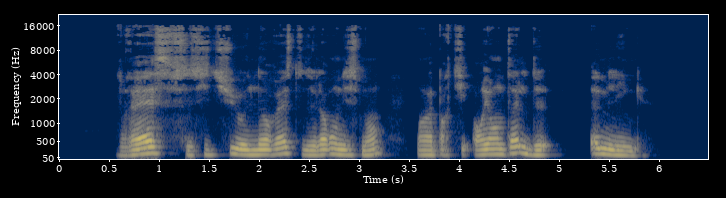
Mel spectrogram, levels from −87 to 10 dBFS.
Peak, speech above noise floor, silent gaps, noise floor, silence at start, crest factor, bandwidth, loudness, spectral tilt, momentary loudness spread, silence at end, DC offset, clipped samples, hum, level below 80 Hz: -4 dBFS; over 69 dB; 5.26-5.30 s; under -90 dBFS; 0.6 s; 18 dB; 16.5 kHz; -22 LUFS; -5.5 dB/octave; 12 LU; 0.7 s; under 0.1%; under 0.1%; none; -62 dBFS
